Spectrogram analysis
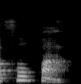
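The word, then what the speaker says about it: faux pas: श्रीपति जी pronunciation बताना, exact pronunciation होगा फोपा।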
